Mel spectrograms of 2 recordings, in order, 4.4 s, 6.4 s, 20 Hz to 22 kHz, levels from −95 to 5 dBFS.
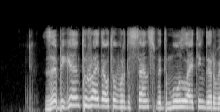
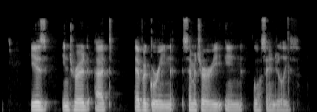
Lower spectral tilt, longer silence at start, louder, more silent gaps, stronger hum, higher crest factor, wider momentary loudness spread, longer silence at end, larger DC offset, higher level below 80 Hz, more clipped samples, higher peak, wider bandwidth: about the same, -4.5 dB/octave vs -5 dB/octave; about the same, 0.6 s vs 0.65 s; first, -13 LUFS vs -25 LUFS; second, none vs 2.65-2.69 s; neither; second, 12 dB vs 20 dB; second, 5 LU vs 13 LU; second, 0 s vs 0.4 s; neither; first, -44 dBFS vs -62 dBFS; neither; first, -2 dBFS vs -6 dBFS; second, 8.2 kHz vs 11.5 kHz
